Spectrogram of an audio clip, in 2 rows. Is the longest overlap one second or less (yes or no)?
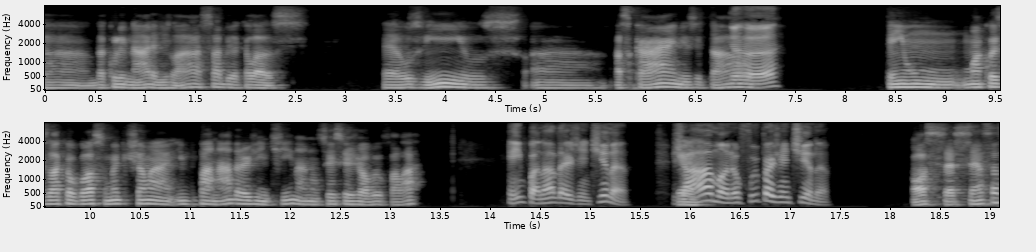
yes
